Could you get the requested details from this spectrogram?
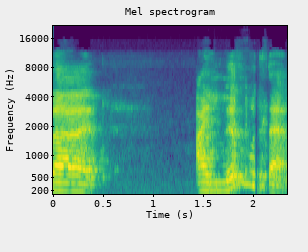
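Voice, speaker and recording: A woman speaks at medium pitch with an Eritrean accent. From Tigray, Ethiopia. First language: Tigrinya. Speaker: activist. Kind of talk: interview. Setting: live online broadcast.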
